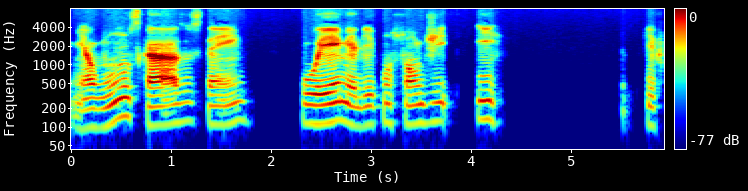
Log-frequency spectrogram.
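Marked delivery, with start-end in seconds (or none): none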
